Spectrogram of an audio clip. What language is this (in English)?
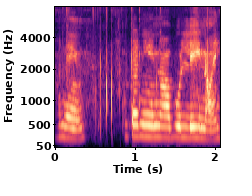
Bangla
